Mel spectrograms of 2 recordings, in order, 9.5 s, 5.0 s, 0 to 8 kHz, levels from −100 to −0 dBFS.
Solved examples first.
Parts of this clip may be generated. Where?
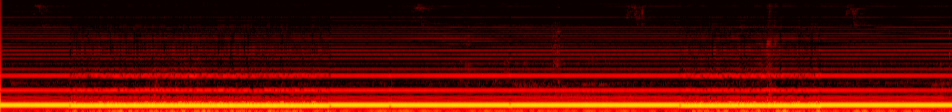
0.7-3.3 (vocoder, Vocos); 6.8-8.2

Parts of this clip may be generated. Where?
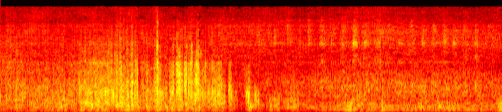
0.0-4.0 (vocoder, Vocos); 4.6-5.0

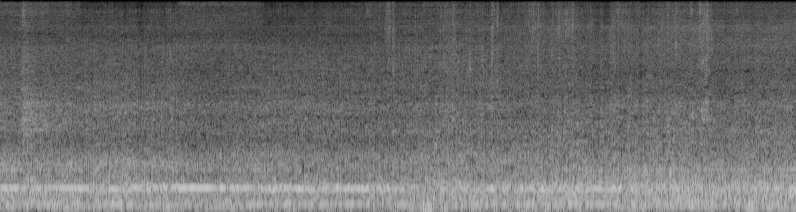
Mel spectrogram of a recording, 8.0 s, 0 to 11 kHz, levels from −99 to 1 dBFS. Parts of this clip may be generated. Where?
0.8-1.8 (vocoder, Vocos); 2.6-6.7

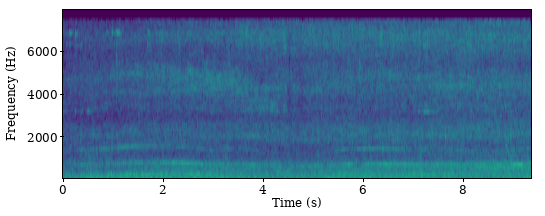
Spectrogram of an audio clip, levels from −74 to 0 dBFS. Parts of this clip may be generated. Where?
0.0-4.0 (vocoder, Vocos); 6.0-9.4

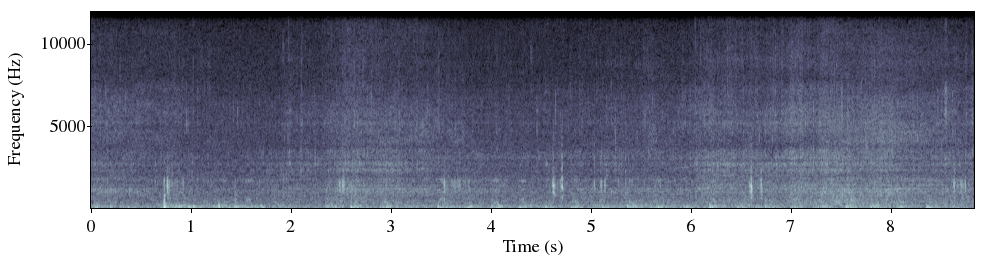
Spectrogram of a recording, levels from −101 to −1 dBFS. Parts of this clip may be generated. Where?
3.3-4.6 (vocoder, Vocos)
